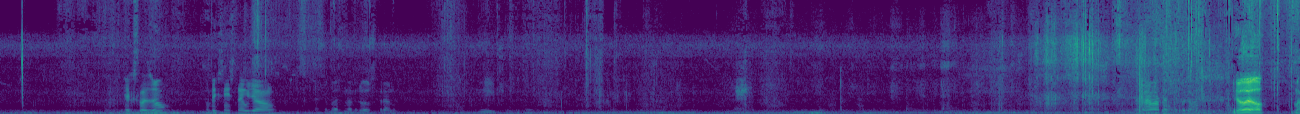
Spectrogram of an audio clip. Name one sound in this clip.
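Wind blows softly outdoors.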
